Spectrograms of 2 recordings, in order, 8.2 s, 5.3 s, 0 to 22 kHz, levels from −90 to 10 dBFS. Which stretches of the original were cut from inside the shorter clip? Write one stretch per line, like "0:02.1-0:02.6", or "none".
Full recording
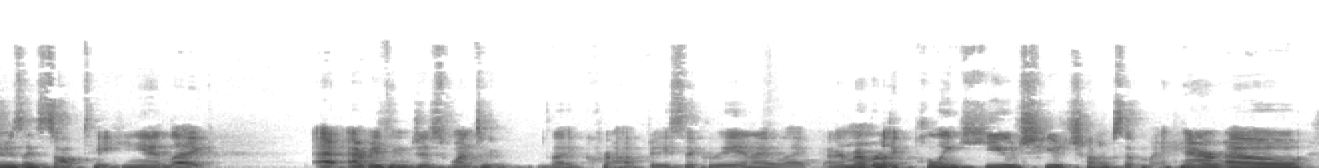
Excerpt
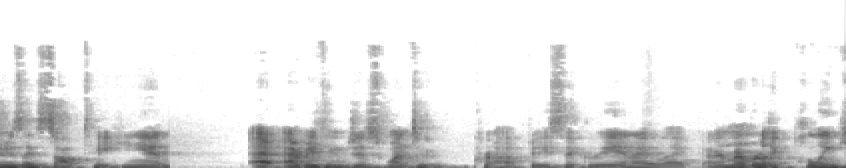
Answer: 0:01.0-0:01.4
0:03.3-0:03.7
